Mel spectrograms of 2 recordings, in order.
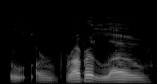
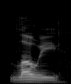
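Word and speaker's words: Lowie: Melville hercowitz Alfred crober Robert Loy Robert low Loy you that's how you say it Margaret me Paul Raiden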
